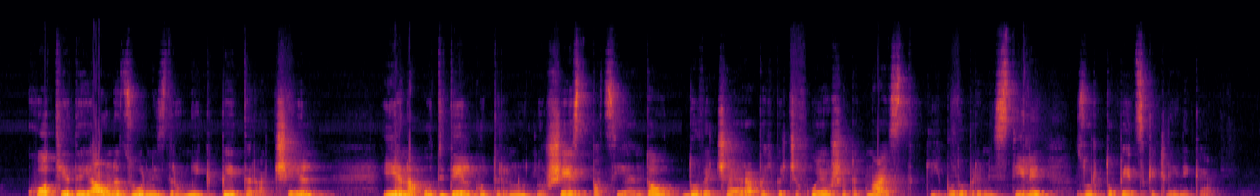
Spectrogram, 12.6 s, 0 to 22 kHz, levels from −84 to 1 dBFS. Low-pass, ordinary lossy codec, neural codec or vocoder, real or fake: 19.8 kHz; none; vocoder, 48 kHz, 128 mel bands, Vocos; fake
